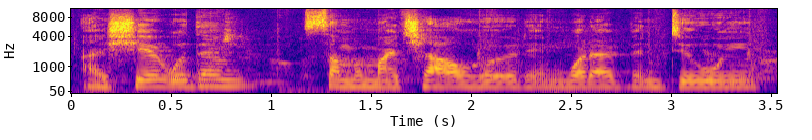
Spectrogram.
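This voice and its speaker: Gravelly low-voiced woman, halting testimony. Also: monotone. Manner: halting, with many fillers and pauses. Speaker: interviewee sharing her testimony. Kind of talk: reflective testimony interview. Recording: soft music underneath.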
